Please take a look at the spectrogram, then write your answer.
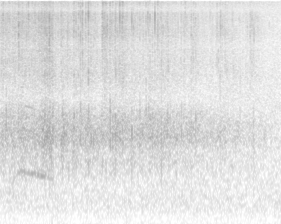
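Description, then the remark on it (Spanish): A church audience applauds God steadily, a dense wash of many hands clapping at an even level for about three seconds, with no one speaking over it. “Dale un aplauso fuerte a Dios, ¿sí?”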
